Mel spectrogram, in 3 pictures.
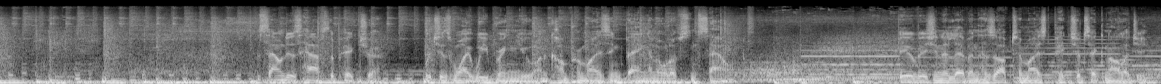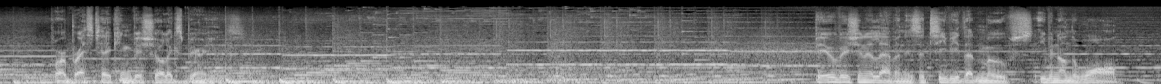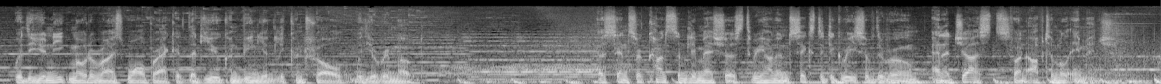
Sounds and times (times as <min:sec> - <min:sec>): Music: 0:00.0 - 0:34.8
Speech: 0:02.5 - 0:07.4, 0:09.0 - 0:14.1, 0:19.8 - 0:22.8, 0:23.4 - 0:27.5, 0:29.2 - 0:34.5.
